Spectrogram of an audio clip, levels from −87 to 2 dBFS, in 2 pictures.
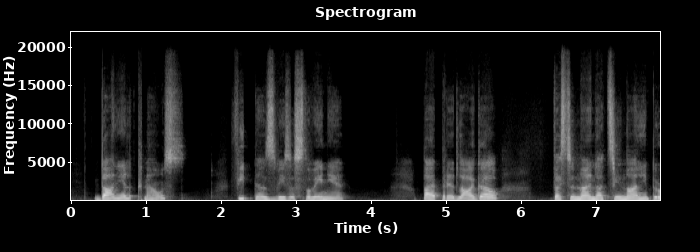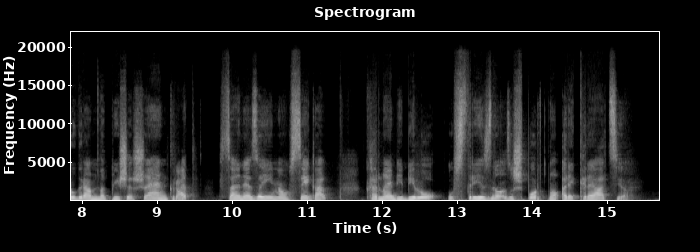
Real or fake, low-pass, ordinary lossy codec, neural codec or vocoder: fake; 19.8 kHz; none; codec, 44.1 kHz, 2.6 kbps, DAC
